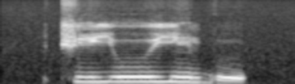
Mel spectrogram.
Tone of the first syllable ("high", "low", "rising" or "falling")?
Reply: high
